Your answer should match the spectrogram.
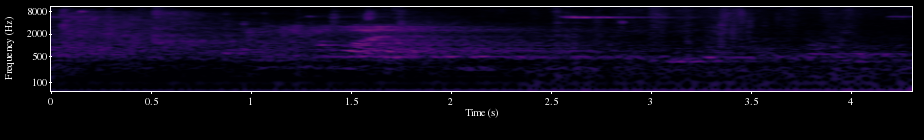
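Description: Faint echoing ambience of an indoor futsal hall: distant players' voices carrying across the hall, with a few soft knocks and a low steady hum underneath.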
